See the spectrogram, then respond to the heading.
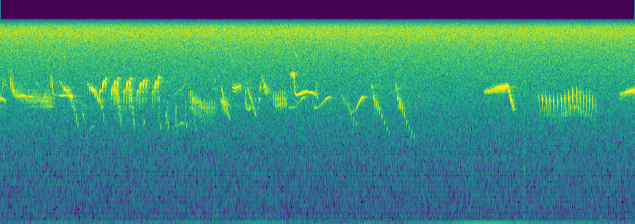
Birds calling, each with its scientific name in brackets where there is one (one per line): Warbling White-eye (Zosterops japonicus)
Eurasian Skylark (Alauda arvensis)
